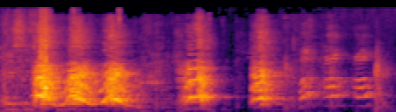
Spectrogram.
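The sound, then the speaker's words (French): Four purebred German shepherd security dogs bark in quick bursts: a rapid run of loud barks, a pause, then scattered single barks trailing into softer, higher yips. “These are real German shepherds.”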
